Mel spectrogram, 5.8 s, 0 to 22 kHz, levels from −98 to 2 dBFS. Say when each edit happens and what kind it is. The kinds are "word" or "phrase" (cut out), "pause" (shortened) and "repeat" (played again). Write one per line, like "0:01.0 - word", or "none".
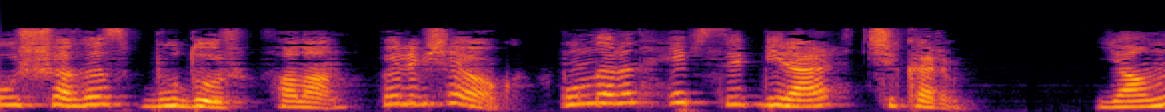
0:02.7 - pause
